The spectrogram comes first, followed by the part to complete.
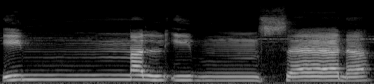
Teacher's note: اور چونکہ اس سے پہلے بتایا جا چکا کہ جب بھی نون پہ اور میم پہ تشدید ہو، تشدید اسے کہتے ہیں، تو وہاں پہ غنہ کرتے ہیں۔ تو چونکہ نون کے اوپر تشدید ہے تو یہاں پہ آپ کو غنہ بھی کرنا ہے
